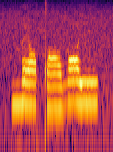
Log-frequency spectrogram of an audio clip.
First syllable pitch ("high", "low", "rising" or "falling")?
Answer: low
